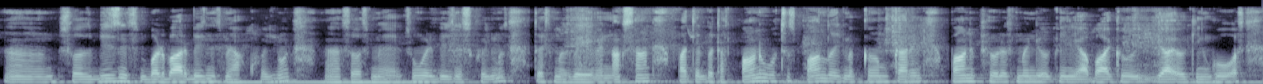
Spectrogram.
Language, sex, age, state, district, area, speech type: Kashmiri, male, 30-45, Jammu and Kashmir, Budgam, rural, spontaneous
